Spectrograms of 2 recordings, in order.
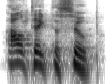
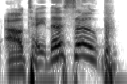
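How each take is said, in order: First: "soup" with a falling tune; flat falling delivery of "soup"; downward inflection. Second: High, slow, lilting "I'll take the soup"; bright upward lilt on "soup"; rising sing-song soup. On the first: Retold or imitated. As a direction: let "I'll take the soup" drop at the end. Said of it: "he says it with a downward inflection". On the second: Shown as a demonstration. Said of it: "whereas I say".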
